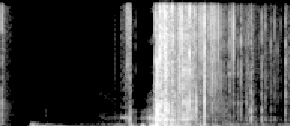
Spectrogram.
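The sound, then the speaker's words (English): A plastic water bottle is squeezed and crushed, making a loud, crackling crinkle that bursts out after a brief soft rustle and then fades into a few scattered pops. “I just wanted to crush that water.”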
